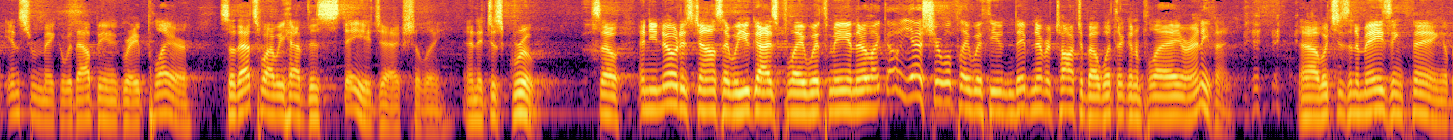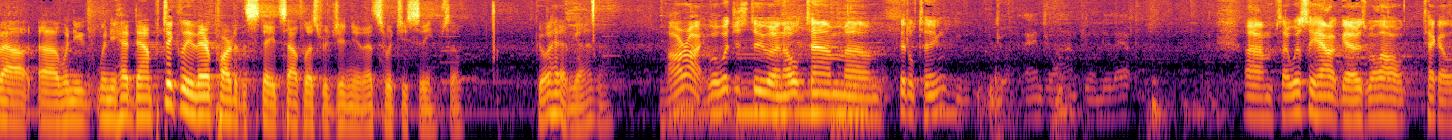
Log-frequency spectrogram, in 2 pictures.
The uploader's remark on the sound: Workshop at the Richmond Folk Festival 2014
